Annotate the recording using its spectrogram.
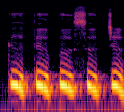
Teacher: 그 다음에 다시 각각의 파열음, 파차름, 마차름을 소리의 세기에 따라 특별히 힘을 주지 않고 내는 소리, 예사 소리, 짜내는 소리, 끄, 뜨, 뿌, 스, 쯔 하는 된 소리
